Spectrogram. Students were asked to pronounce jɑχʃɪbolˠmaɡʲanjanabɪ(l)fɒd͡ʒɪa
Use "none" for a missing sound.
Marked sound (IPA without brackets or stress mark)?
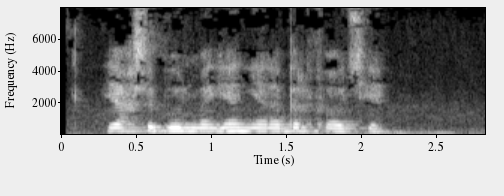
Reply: ɾ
